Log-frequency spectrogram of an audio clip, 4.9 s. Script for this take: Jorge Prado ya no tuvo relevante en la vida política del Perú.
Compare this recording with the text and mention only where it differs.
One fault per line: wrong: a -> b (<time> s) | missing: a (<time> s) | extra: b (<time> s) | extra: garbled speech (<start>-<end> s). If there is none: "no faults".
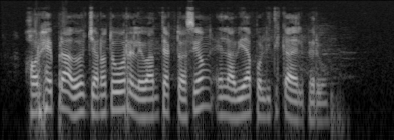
extra: actuación (2.1 s)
